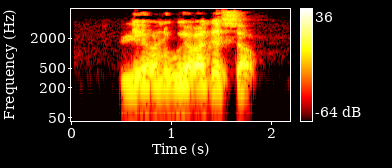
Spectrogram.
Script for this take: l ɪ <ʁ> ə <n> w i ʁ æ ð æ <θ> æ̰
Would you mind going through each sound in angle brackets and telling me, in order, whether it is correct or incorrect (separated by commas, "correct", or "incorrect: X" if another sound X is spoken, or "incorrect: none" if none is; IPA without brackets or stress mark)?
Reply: correct, correct, incorrect: s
